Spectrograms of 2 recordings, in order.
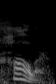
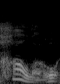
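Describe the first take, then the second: First: The word ends with an 'er' sound. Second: The word ends with an 'oh' vowel sound.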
